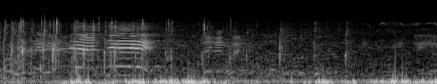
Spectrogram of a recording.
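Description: Wind buffeting the microphone in a constant low rumble, with short high-pitched shouted calls from players on the field about a second in.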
